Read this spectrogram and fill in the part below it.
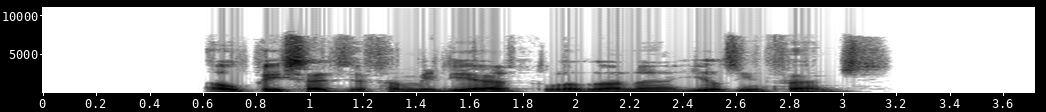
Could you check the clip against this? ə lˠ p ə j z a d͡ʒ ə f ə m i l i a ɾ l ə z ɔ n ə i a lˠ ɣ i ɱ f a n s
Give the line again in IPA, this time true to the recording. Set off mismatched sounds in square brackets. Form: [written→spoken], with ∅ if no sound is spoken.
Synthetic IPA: ə lˠ p ə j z a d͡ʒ ə f ə m i l i a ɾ l ə [z→ð] ɔ n ə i [a→ə] lˠ [ɣ→z] i ɱ f a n s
